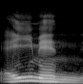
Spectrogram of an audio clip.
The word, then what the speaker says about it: 아멘: 그 말에서 나온 말인데, 그게 이제 조금 아주 좀 이렇게 세련되게 발음하면 아멘하고, 미국에서 세련되게 하면 에이멘, 이렇게 에이멘 이렇게 발음하죠.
